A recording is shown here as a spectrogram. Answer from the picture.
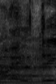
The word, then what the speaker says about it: El Tri: Well, El Tris, am I pronouncing that correctly? Okay. El Tris. I have no idea who the fuck El Tris is, except for the fact that it's probably a soccer player. – It's El Tri, it's the nickname given to the national team because of the tricolor on the flag.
